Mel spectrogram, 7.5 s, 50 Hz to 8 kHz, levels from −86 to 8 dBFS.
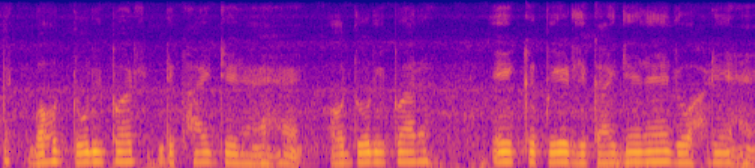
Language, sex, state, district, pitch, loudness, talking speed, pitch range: Hindi, male, Bihar, Katihar, 120 Hz, -17 LUFS, 150 wpm, 115-125 Hz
